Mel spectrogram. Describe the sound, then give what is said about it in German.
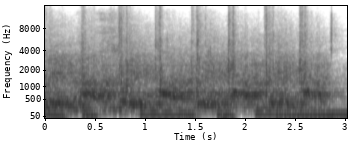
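A large crowd of spectators at an esports video game tournament shouts and roars continuously, with rhythmic bursts of chanting over a steady, loud background of cheering voices and deep pulsing bass. “Vom nicht wirklich abgetrennten Pressebereich hat man einen guten Blick auf die Zuschauer. Am liebsten wäre ich jetzt auch bei ihnen und würde einfach mitschreien.”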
